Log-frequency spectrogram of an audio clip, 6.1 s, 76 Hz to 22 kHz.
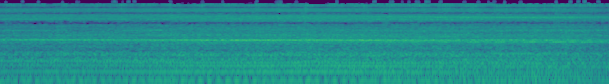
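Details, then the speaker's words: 2005 BMW X5 (E53) petrol engine idling with the air duct removed: a steady high-pitched whine holding one pitch, from a brand-new alternator fitted 4-5 days earlier that is again defective, to be replaced. "I started the car after removing the duct, and you can hear the whine."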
